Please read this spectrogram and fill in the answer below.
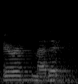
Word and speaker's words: arithmetic: It looks like the word arithmetic, pronounced arithmetic.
